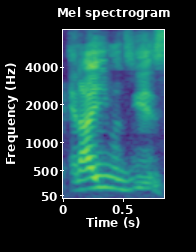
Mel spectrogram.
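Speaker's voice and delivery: ordinary delivery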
